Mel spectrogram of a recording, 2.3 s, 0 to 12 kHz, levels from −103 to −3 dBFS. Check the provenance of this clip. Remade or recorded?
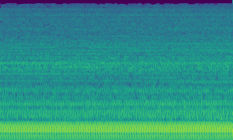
recorded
